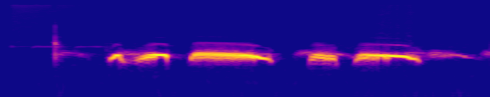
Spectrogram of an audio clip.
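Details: A spotted dove used as a decoy gives soft, low, hollow coos in two quick phrases, each a short note followed by a longer drawn-out coo, with nothing else heard.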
